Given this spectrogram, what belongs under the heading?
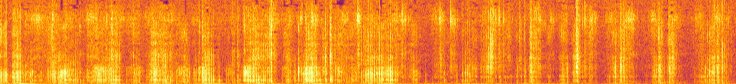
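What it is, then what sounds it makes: Plastic phone case. Fingertips and nails scratch and tap the textured inner back panel of an empty black plastic phone case held in both hands. The result is a quiet, dry, crunchy scratching with soft irregular taps, mostly low in tone with short, quickly fading hits.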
